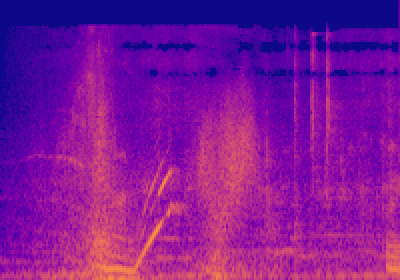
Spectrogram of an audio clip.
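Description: Whooshing rushes of a handheld phone being moved about, with a short sound about a second in that glides sharply upward in pitch.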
